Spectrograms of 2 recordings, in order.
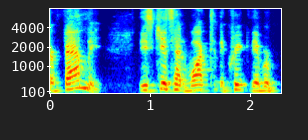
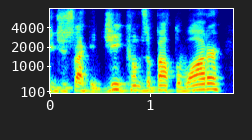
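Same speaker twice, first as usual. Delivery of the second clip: ordinary talk, nothing marked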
